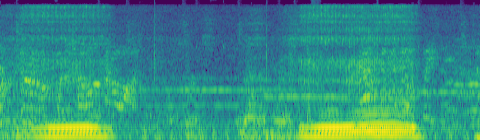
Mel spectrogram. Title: Baby’s not happy with the snoring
